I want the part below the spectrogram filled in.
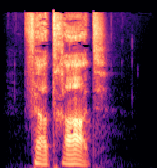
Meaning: first/third-person singular preterite of vertreten
- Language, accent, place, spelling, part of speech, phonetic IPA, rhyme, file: German, Germany, Berlin, vertrat, verb, [fɛɐ̯ˈtʁaːt], -aːt, De-vertrat.ogg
